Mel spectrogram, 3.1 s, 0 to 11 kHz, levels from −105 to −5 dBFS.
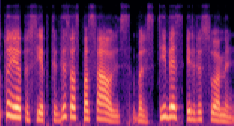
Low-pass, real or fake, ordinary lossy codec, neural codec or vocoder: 7.2 kHz; fake; Opus, 32 kbps; codec, 16 kHz, 1 kbps, FunCodec, trained on LibriTTS, 50 frames a second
